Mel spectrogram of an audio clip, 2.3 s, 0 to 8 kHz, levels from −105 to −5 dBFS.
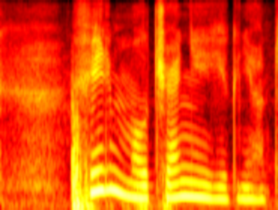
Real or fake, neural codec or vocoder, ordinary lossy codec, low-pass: real; none; none; none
